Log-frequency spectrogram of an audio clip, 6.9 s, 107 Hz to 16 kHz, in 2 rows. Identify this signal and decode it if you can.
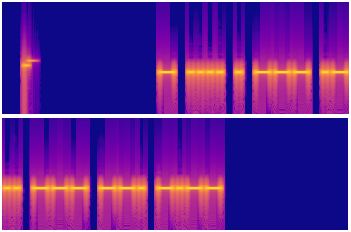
Morse code, heard as a keyed tone, about 25 wpm, 700 Hz. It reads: THEOLOGY
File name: Eight Letter Words - 25wpm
